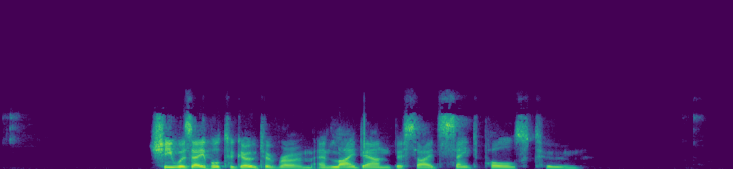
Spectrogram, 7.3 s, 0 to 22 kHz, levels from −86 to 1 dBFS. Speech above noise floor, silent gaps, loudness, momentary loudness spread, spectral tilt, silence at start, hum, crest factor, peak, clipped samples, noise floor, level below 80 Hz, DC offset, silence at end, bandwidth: 69 dB; none; -18 LUFS; 13 LU; -3 dB/octave; 1.5 s; none; 18 dB; -2 dBFS; under 0.1%; -87 dBFS; -66 dBFS; under 0.1%; 1.55 s; 10 kHz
